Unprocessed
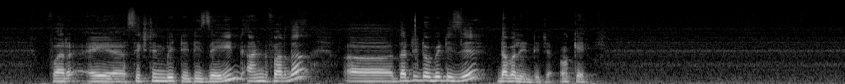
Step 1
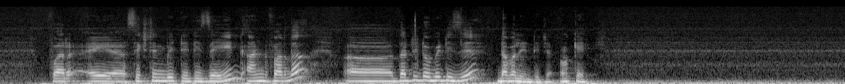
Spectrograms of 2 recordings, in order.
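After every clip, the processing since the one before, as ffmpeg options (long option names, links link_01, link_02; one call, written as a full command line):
ffmpeg -i in.wav -filter_complex "[0:a]asubboost=boost=11:cutoff=100,asplit=2[link_01][link_02];[link_02]acompressor=threshold=-24dB:ratio=6,volume=0.5dB[link_03];[link_01][link_03]amix=inputs=2:normalize=0,volume=2dB" out.wav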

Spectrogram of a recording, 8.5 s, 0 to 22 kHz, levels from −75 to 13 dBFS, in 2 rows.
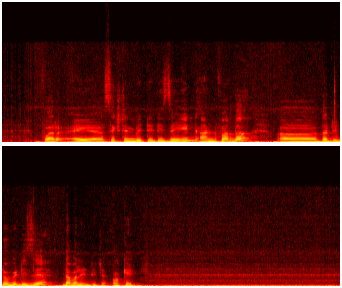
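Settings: ffmpeg -i in.wav -af "aeval=exprs='sgn(val(0))*max(abs(val(0))-0.0106,0)':channel_layout=same,volume=-3.5dB" out.wav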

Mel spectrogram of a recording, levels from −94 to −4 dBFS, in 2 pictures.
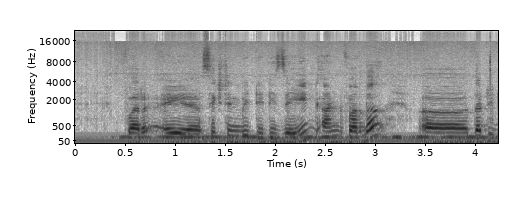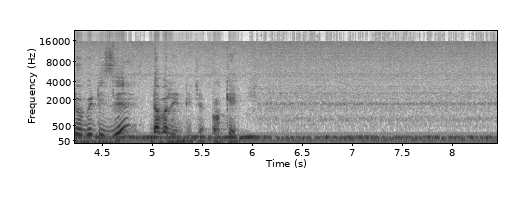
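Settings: ffmpeg -i in.wav -af "afreqshift=-150,aemphasis=mode=production:type=riaa,aeval=exprs='val(0)+0.00794*(sin(2*PI*50*n/s)+sin(2*PI*2*50*n/s)/2+sin(2*PI*3*50*n/s)/3+sin(2*PI*4*50*n/s)/4+sin(2*PI*5*50*n/s)/5)':channel_layout=same,volume=2.5dB" out.wav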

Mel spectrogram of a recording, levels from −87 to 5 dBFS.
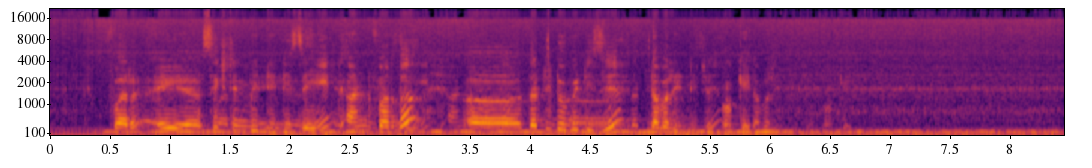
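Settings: ffmpeg -i in.wav -af "aecho=1:1:842:0.2" -ar 44100 -c:a libmp3lame -b:a 112k out.mp3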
